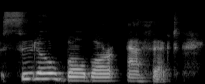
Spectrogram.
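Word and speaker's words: pseudobulbar affect: PBA is pronounced pseudo balbar affect.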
